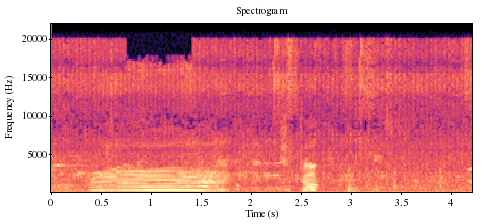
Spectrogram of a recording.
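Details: Giant cattle being unloaded from a truck: one long, steady, harmonic-rich moo lasting over a second, then a brief wavering second call, over a low rumbling background.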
